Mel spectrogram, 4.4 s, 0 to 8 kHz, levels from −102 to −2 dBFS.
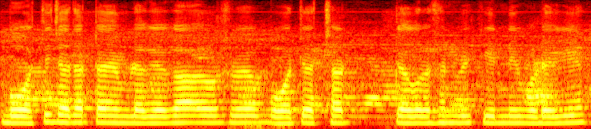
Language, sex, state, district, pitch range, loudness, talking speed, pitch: Hindi, male, Haryana, Rohtak, 150-160 Hz, -16 LUFS, 190 wpm, 155 Hz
